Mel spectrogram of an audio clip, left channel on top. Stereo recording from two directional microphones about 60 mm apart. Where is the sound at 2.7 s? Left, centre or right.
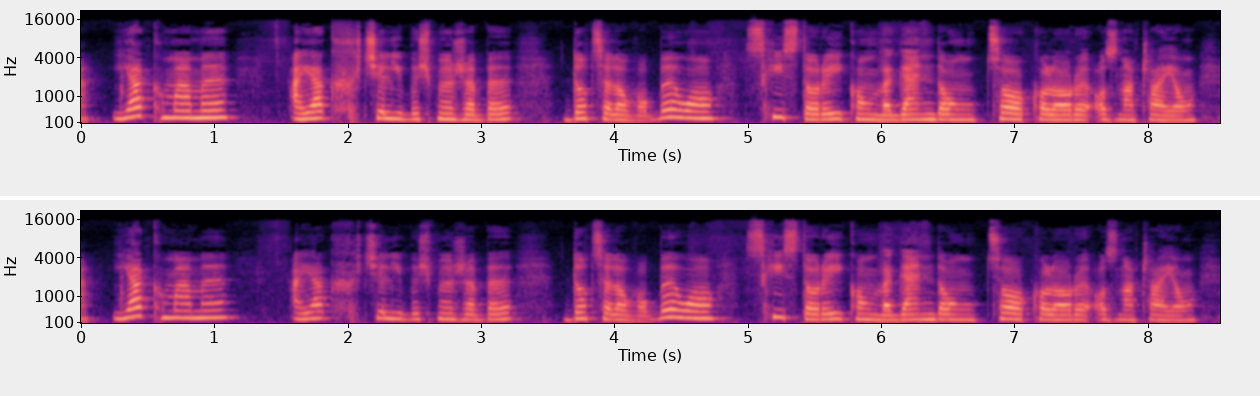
Left.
